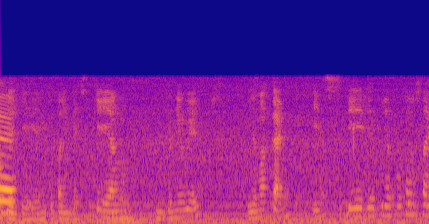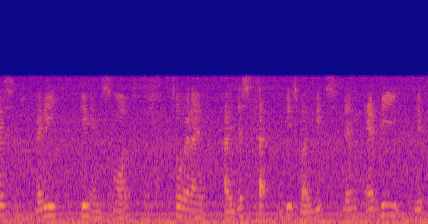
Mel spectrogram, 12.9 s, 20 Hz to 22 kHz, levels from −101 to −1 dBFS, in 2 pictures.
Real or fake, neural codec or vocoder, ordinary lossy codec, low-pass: real; none; none; 5.4 kHz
